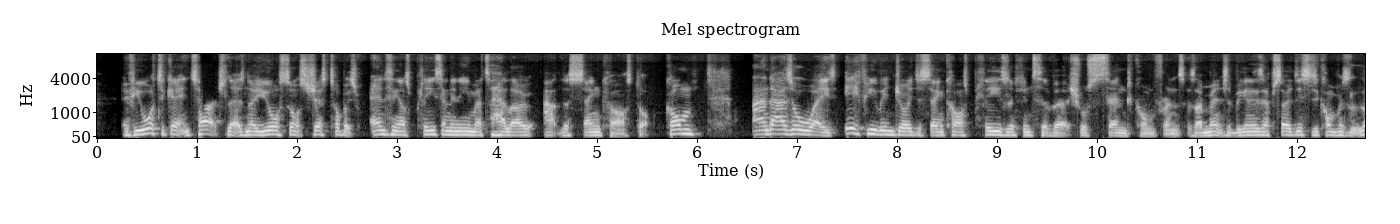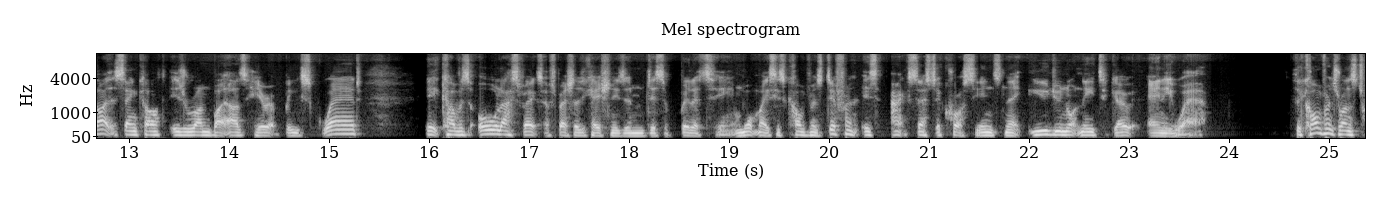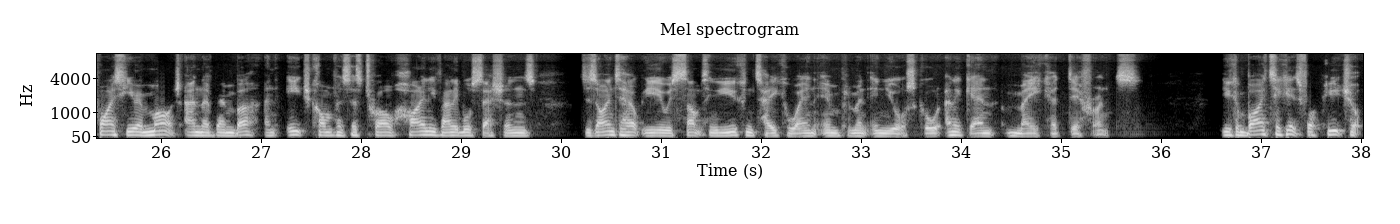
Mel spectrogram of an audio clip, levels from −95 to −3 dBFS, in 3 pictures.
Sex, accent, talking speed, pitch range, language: male, British, 215 wpm, 105-130 Hz, English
